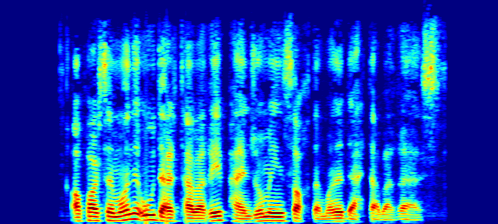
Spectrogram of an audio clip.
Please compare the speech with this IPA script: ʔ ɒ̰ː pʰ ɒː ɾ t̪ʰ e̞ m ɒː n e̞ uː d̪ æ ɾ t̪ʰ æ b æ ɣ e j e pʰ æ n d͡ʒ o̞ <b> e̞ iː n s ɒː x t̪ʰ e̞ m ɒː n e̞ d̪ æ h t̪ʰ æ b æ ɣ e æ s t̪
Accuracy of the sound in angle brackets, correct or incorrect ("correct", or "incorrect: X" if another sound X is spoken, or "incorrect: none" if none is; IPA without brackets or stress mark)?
incorrect: m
